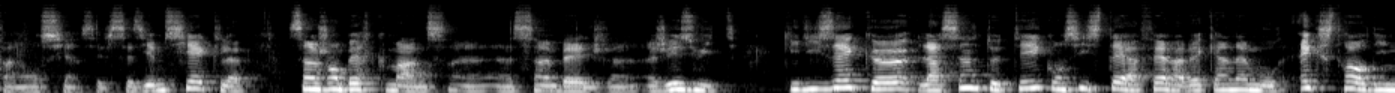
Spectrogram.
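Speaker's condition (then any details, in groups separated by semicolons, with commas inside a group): No condition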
